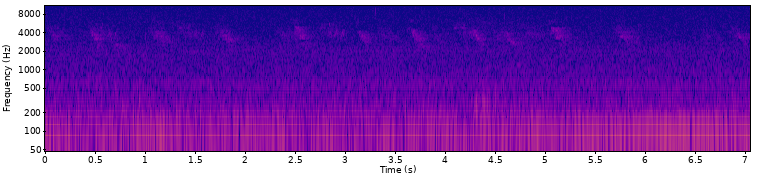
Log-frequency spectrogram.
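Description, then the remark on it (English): A bird repeats short, high chirps at a steady pace, faint, over a constant low rumble of outdoor background noise. No one speaks. “There's the sound of a bird.”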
